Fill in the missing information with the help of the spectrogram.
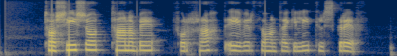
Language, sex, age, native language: Icelandic, female, 30-39, Icelandic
